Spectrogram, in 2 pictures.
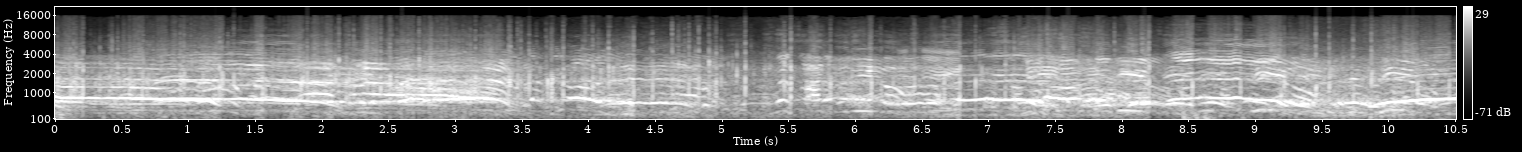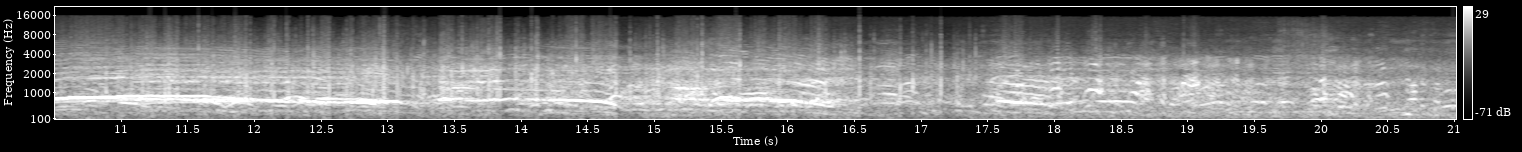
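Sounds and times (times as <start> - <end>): men calling and shouting: 0.0 - 21.0.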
